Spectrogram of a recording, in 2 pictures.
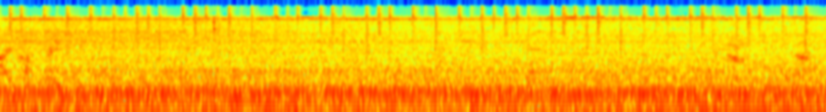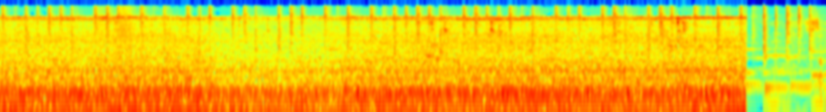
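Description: Helicopter in flight heard from inside the cabin: a loud, steady engine-and-rotor noise with a low hum. It cuts off abruptly near the end.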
